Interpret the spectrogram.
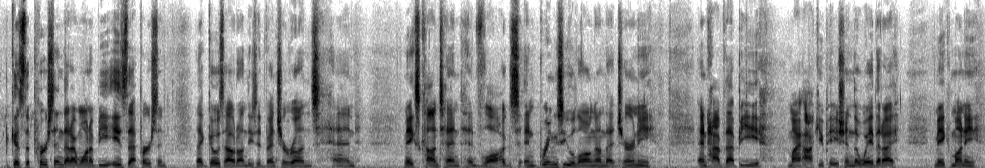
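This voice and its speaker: A man films himself talking outdoors, with faint street noise around him. His voice sits at an ordinary pitch. He speaks earnestly and confessionally, like a running vlogger thinking aloud. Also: flat delivery, measured pace. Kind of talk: reflective vlog talk to camera. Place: outdoors on a campus. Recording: clear outdoor traffic and ambient noise.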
